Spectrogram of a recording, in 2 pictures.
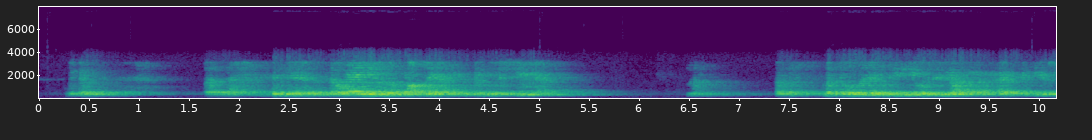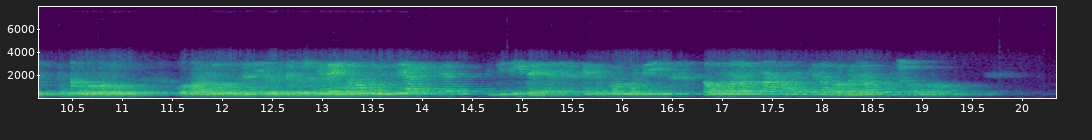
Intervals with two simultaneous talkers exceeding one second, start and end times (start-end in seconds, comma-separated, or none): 11.8-13.4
